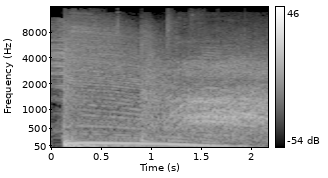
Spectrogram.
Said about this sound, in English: Sounded like yesterday with the pumped in crowd music.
